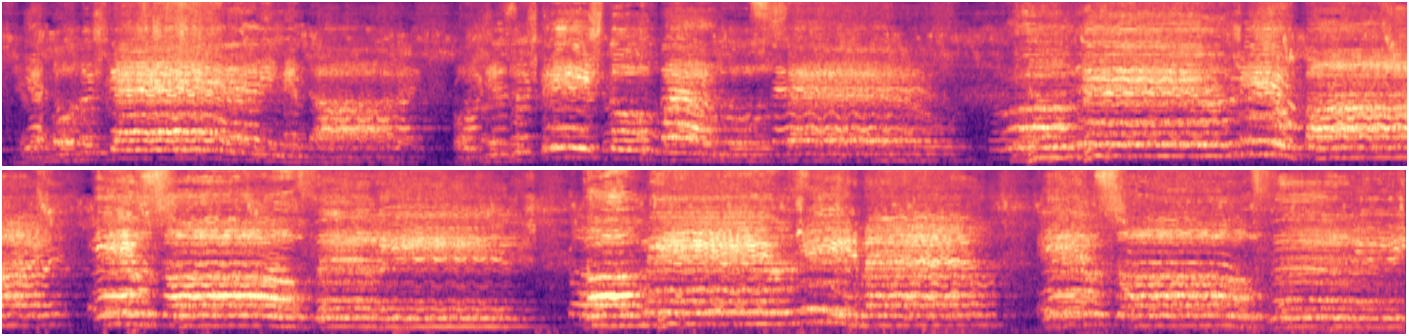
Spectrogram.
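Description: Small congregation singing a Portuguese Catholic entrance hymn together, in sung phrases a few seconds long with short pauses for breath between them.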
